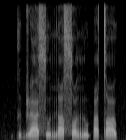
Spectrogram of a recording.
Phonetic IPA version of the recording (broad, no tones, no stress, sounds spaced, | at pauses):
k ɨ ɡ ɭ a s u r e sˤ u r u ʔ i tˤ u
